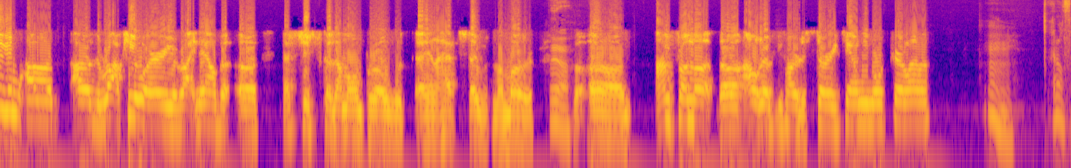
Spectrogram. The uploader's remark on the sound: OPEN PHONES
